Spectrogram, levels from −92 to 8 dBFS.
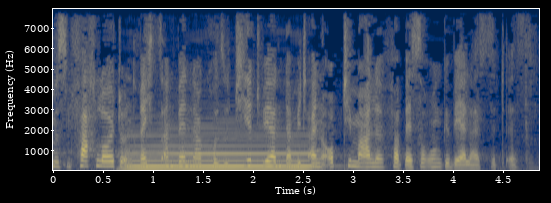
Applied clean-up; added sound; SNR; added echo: none; Bowed string instrument; -2 dB; none.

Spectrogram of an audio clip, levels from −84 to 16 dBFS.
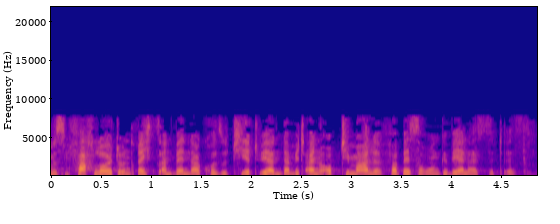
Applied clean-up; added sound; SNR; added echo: none; none; none; none.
